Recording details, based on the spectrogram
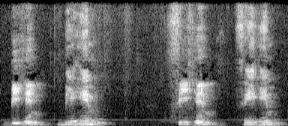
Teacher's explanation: तो हा के नीचे जेर है और मीम के ऊपर जज्म है, तो मीम हिम के साथ यानी हा की आवाज के साथ मिलेगी। और नीचे चूंकि जेर है, याए मारूफ की है, तो इसलिए इसको पढ़ेंगे बिहिम, बिहिम।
